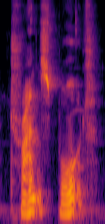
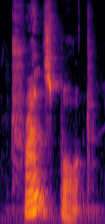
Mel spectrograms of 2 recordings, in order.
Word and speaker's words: transport: And of course, transport, if I change the emphasis transport and put the stress on the first syllable, I can make a noun, transport. But, transport is a verb.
